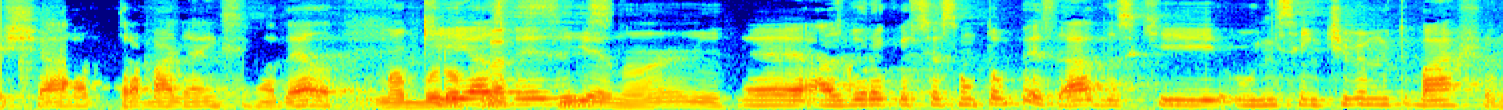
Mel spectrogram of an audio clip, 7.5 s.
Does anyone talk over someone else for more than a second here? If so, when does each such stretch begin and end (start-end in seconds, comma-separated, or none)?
1.7-3.1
